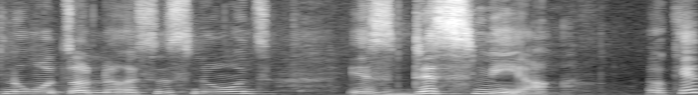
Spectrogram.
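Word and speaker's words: dyspnea: Another very common term that you will see in your doctor's notes or nurse's notes is dysna. Okay the p is silent. You don't pronounce the p.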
